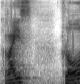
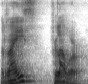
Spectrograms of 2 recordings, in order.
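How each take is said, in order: First: Flour is said like the word floor. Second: Flour is said like the word flower. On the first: The speaker calls it wrong. "Rice ഫ്ലോർ എന്നല്ല പറയേണ്ടത്" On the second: The speaker calls it right.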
